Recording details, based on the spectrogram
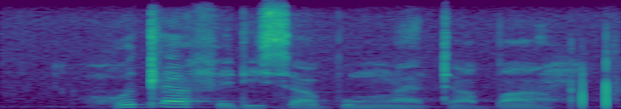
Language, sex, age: Southern Sotho, male, 25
